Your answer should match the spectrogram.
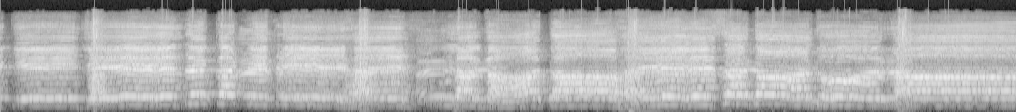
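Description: Group of men chanting an Urdu noha (Shia lament) together into a microphone, in long held, wavering notes. A few sharp slaps of matam, hands striking chests, cut in at irregular intervals.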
